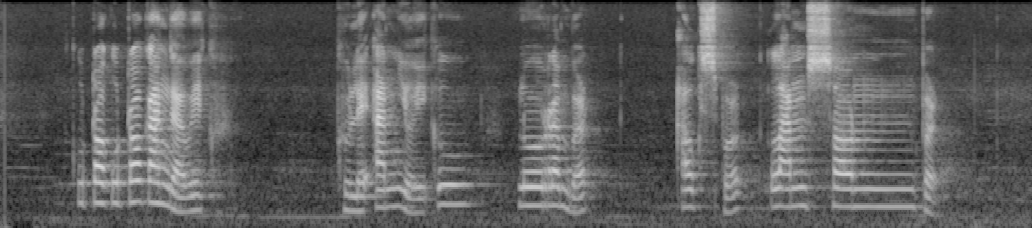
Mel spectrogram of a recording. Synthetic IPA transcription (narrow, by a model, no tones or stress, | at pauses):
kuʈɔkuʈɔkaŋɡawe | ɡ̥ṳleʔanjɔiku | nuɾəmbərɡ̚ | ʔawksb̥urɡ̚lansɔnb̥ərɡ̚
